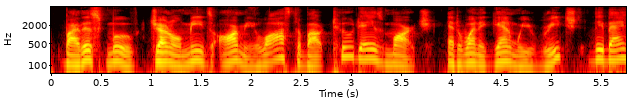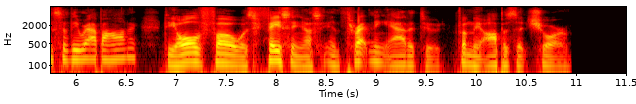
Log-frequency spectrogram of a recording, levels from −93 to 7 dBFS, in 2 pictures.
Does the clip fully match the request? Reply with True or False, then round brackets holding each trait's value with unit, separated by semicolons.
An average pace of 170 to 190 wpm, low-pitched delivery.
True (175 wpm; 120 Hz)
